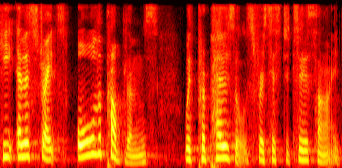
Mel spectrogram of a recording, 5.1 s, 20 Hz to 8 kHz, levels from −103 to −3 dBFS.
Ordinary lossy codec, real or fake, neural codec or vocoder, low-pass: AAC, 32 kbps; fake; codec, 16 kHz, 6 kbps, DAC; 7.2 kHz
